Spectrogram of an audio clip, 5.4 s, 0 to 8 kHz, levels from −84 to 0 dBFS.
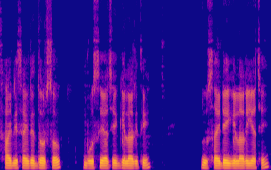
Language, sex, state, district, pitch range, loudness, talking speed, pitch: Bengali, male, West Bengal, Purulia, 110-115 Hz, -17 LUFS, 165 wpm, 115 Hz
